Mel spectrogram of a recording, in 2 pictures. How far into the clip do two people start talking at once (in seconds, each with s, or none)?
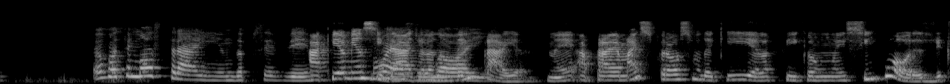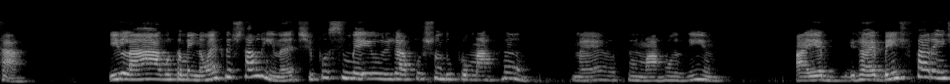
3.7 s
